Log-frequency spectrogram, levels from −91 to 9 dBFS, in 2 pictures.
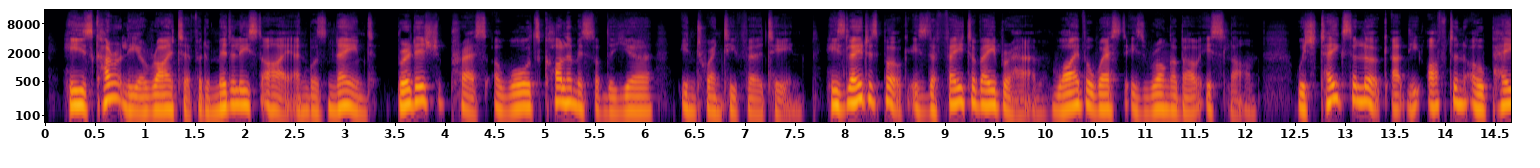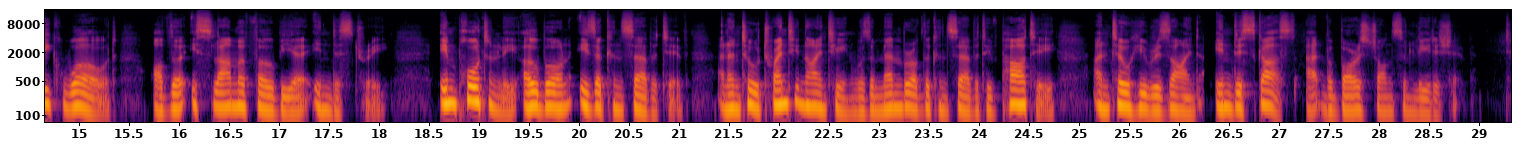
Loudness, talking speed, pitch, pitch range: -22 LUFS, 155 wpm, 140 Hz, 125-155 Hz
